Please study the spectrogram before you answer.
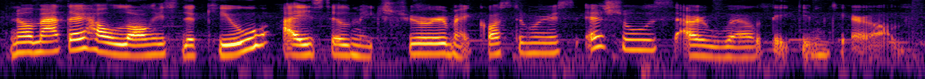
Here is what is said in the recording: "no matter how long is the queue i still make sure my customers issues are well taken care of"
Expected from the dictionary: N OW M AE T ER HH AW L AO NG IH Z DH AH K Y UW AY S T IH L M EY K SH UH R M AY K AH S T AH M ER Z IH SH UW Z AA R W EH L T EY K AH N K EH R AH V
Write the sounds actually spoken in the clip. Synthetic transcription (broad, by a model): N OW M AE T ER HH AW L AO NG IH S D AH K Y UW AY S T IH L M EY K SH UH R M AY K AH S T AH M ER S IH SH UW S AA R W EH L T EY K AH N K EH R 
